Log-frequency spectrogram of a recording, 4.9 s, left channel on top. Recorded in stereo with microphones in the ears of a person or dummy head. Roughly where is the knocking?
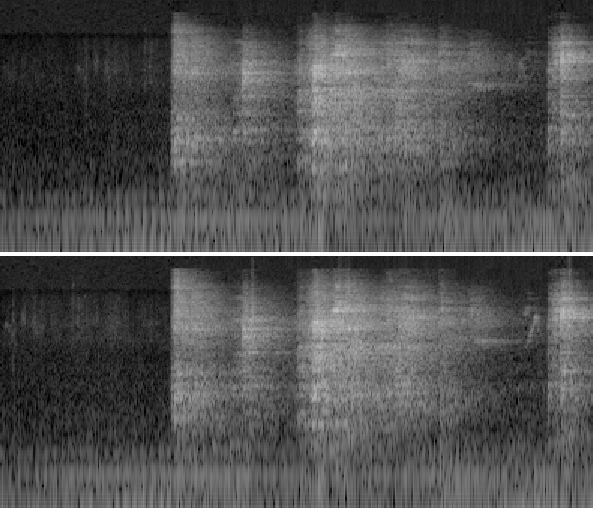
Centre.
